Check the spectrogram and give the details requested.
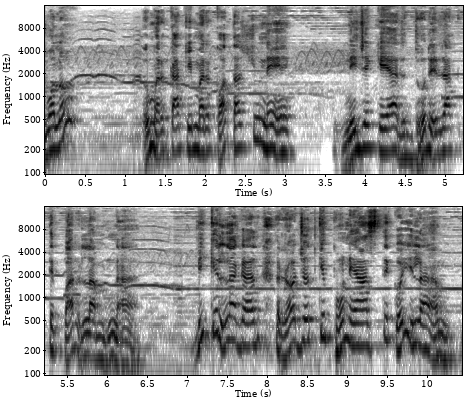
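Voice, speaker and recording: A woman voicing a gentle, sorrowful older village uncle in a cartoon story, with drawn-out storytelling delivery. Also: medium pitch.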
